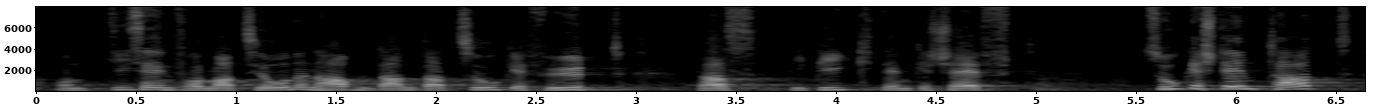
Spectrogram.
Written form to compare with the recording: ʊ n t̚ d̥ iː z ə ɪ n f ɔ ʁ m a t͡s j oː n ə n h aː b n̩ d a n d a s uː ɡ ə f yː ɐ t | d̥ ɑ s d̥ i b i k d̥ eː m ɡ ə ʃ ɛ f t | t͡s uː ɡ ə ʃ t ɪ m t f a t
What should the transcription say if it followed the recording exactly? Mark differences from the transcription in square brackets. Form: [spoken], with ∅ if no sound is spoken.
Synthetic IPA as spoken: ʊ n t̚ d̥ iː z ə ɪ n f ɔ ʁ m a t͡s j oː n ə n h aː b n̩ d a n d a [t͡s] uː ɡ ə f yː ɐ t | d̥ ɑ s d̥ i b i k d̥ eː m ɡ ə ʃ ɛ f t | t͡s uː ɡ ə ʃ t ɪ m t [h] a t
